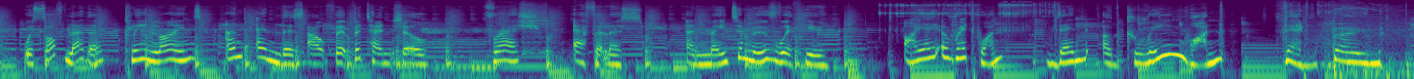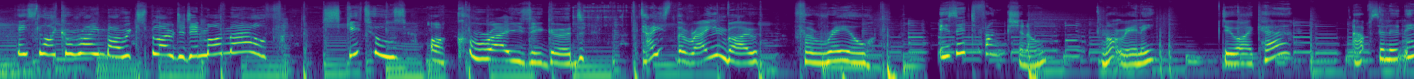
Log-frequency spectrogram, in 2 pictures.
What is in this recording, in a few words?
RP ('Received Pronunciation'), Promo, Cool, Energetic, Confident, young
